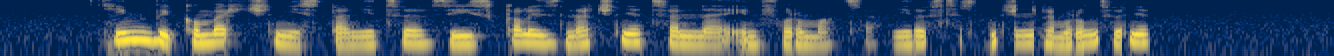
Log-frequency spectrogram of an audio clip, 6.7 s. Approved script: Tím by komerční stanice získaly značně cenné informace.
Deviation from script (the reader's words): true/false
true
